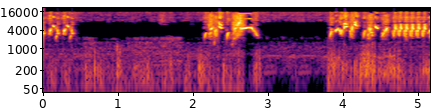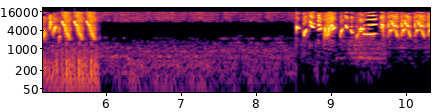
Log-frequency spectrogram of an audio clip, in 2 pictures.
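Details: Bursts of rapid, chattering and tinkling goldfinch song, each one to two seconds long with pauses between, partly overlaid by low rumbling and thumping noise.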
